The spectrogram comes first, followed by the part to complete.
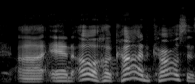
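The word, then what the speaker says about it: Håkan: the swedish uh swedish name uh and oh hakan carlson says basically pronounce hawk on thanks buddy so hawk on um elmac says as they pronounce in england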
